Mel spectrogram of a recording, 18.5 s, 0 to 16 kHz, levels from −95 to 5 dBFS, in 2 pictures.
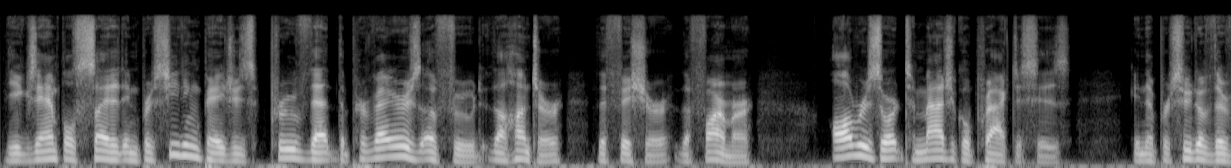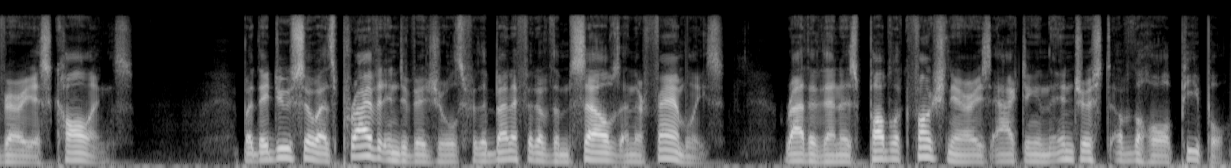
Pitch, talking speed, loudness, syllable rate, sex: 115 Hz, 180 wpm, -19 LUFS, 6.2 syllables/s, male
